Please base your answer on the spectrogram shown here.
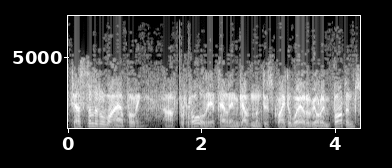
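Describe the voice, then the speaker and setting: Through a noisy vintage radio transcription comes a deferential, admiring private secretary. His lowish voice moves expressively up and down, polite and theatrical in 1930s style. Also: very animated, fast, highs cut off. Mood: modest. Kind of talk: 1930s radio drama acting.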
